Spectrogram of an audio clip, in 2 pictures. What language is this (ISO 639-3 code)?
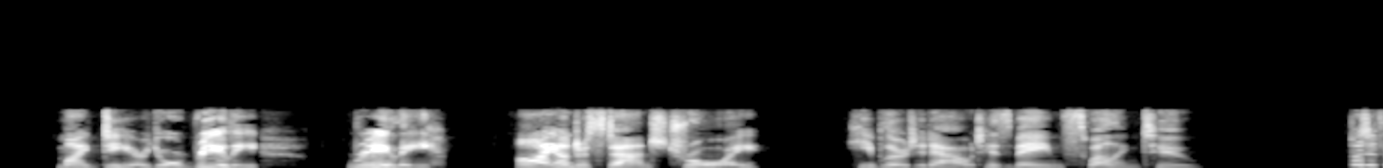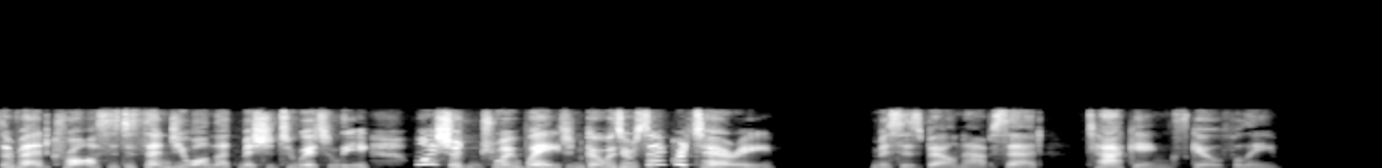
eng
